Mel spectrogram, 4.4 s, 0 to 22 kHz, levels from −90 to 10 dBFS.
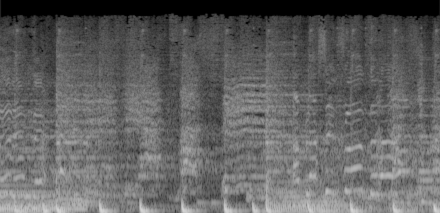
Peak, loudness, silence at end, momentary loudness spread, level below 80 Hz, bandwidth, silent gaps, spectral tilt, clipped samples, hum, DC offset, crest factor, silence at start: -4 dBFS; -19 LUFS; 0 s; 4 LU; -20 dBFS; 16.5 kHz; none; -5 dB/octave; under 0.1%; none; under 0.1%; 14 dB; 0 s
